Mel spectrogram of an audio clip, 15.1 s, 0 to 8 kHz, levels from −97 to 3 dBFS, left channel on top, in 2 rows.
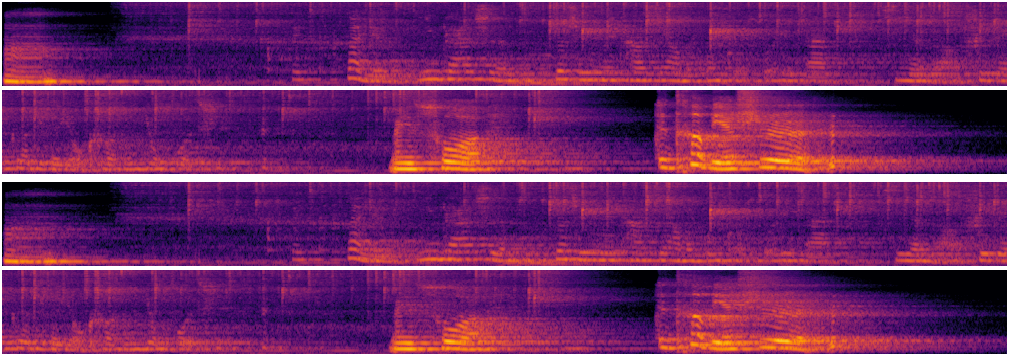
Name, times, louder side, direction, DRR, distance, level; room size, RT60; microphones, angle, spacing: voice 1, 0.0-0.5 10.4-11.3 12.4-13.8, left 2 dB, 45° left, 6 dB, 0.4 m, -19 dB
Sink (filling or washing), 0.8-11.7, right 1 dB, 15° right, 2.2 m, -44 dB
voice 2, 2.6-3.8 4.1-6.2 6.6-9.5 11.7-11.9, right 1 dB, 20° left, -1 dB, 1.4 m, -38 dB
13.5 x 10.5 x 6.7 m, 2.2 s
head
